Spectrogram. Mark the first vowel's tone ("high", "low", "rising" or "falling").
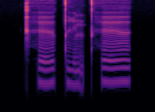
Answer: rising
